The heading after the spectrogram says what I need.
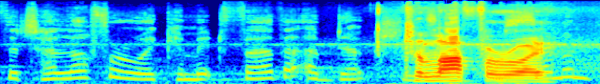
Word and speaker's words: Telophoroi: Telophoroi. Okay, so next time I mispronounce that, that's how it's pronounced.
